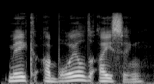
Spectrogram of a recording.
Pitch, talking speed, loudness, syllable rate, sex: 155 Hz, 155 wpm, -16 LUFS, 4.6 syllables/s, male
